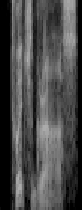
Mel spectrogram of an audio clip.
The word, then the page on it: twitch grass: British English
